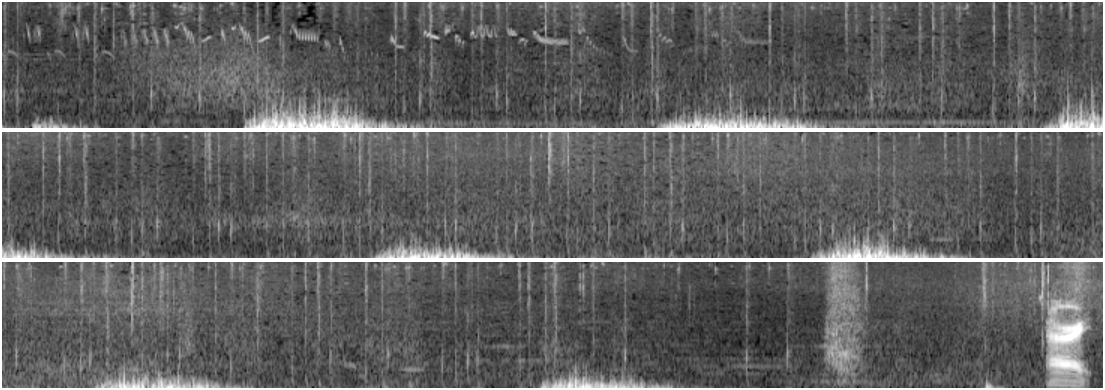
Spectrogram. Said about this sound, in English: I should probably take my horse anyway.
